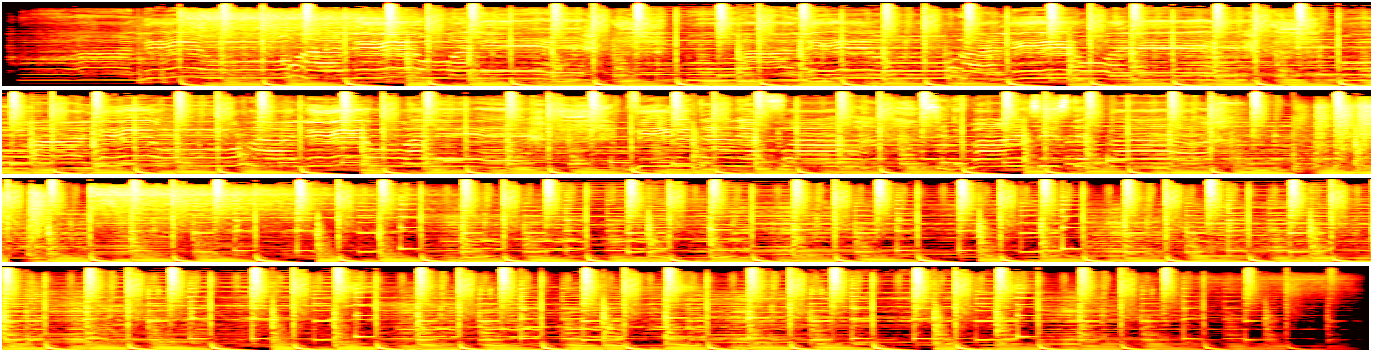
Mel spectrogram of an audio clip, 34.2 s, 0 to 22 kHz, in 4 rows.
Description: • Качество: 320, Stereo
deep house
женский голос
